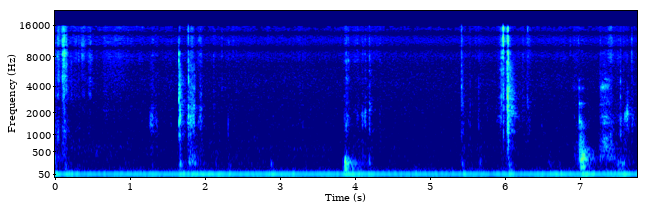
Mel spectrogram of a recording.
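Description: Cards tap softly onto a cloth-covered table.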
